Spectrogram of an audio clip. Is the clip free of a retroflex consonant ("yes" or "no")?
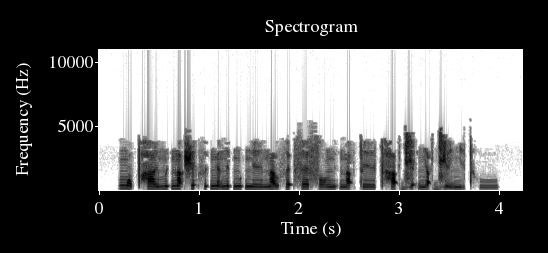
yes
